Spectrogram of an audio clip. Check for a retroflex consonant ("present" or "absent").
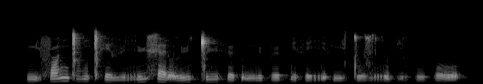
absent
